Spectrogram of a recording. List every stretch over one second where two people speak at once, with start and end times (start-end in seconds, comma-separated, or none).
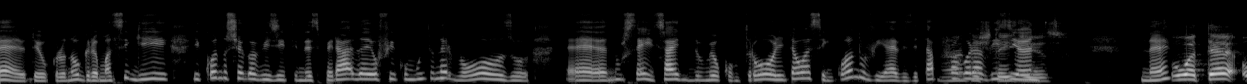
9.4-10.6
